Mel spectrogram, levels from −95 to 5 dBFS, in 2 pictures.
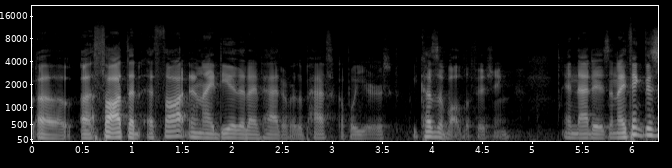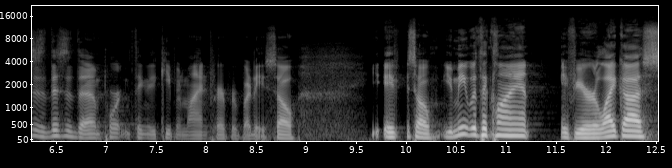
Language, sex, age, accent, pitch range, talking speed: English, male, 20-39, American, 110-145 Hz, 255 wpm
